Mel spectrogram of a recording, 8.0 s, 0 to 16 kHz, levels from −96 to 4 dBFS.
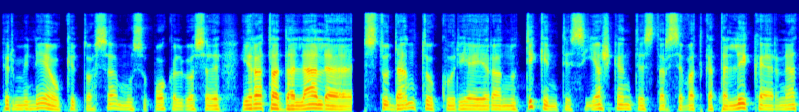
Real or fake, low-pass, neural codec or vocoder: fake; 9.9 kHz; vocoder, 22.05 kHz, 80 mel bands, WaveNeXt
